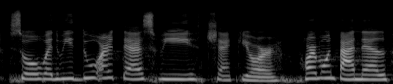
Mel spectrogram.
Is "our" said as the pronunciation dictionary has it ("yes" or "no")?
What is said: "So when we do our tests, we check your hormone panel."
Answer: no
